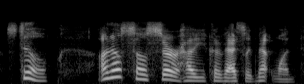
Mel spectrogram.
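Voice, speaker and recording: A bookish young female unicorn, voiced by a woman reading aloud, explains everything with eager precision. The tone is bright and crisp, a touch higher than the reader's own. It sounds slightly muffled and dry, like a lo-fi home recording. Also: very animated, fairly quick, no room sound. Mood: explaining.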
